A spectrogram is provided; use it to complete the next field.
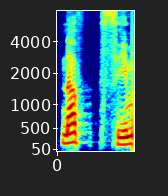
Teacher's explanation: তানবিনের পরে ইদগামে বাগুন্নার চার হরফের এক হরফ মিম আসছে তাসদিদ সহকারে তাই এখানে এই তানবিন টাকে গুন্নার সহিত মিলাইয়া পড়তে হবে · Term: ঈদগামে বাগুন্নাহ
